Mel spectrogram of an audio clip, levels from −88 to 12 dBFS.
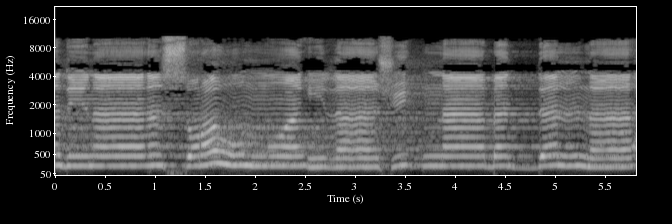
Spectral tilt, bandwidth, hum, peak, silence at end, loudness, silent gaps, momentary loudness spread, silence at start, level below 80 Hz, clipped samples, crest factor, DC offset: -0.5 dB/octave; 11 kHz; none; -2 dBFS; 0 s; -15 LUFS; none; 9 LU; 0 s; -64 dBFS; under 0.1%; 14 dB; under 0.1%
